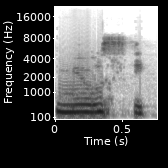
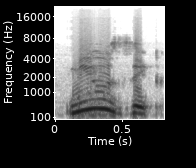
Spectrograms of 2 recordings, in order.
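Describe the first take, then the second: First: The middle consonant is a hissing s sound. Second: The middle consonant is a buzzing z sound. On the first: The speaker calls it wrong. "not music" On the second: The speaker calls it right. "Okay, music"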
